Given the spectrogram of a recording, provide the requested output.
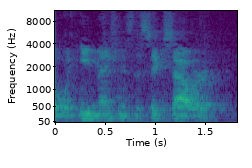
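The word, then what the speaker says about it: Sauer: he mentions the six sour he mispronounced sour as Sawyer which if you purchased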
